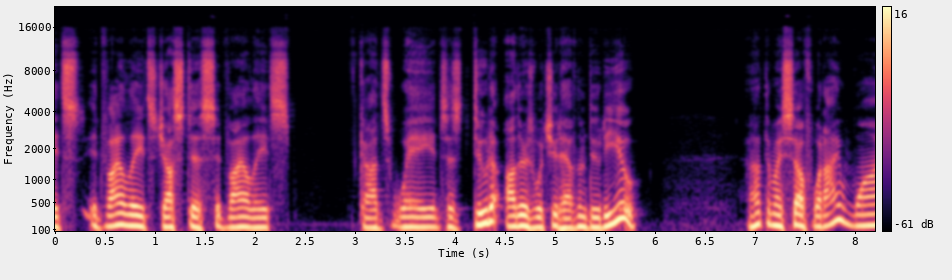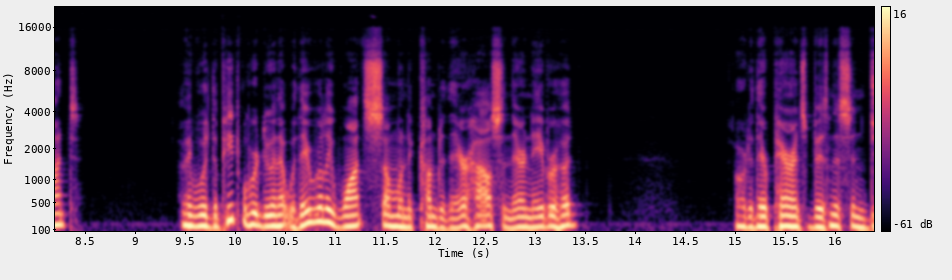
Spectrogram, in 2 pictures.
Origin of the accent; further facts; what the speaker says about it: Minnesota, United States; I'm from the Twin Cities area, I'm in Minnesota, went to school there.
